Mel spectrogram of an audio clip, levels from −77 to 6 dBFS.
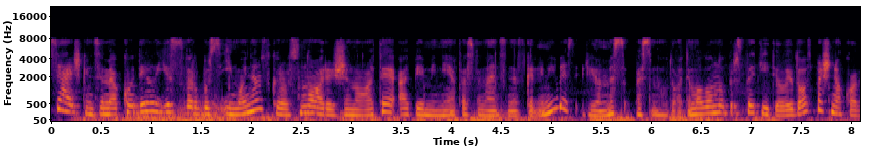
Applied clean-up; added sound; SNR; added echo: none; Wind; 7 dB; none.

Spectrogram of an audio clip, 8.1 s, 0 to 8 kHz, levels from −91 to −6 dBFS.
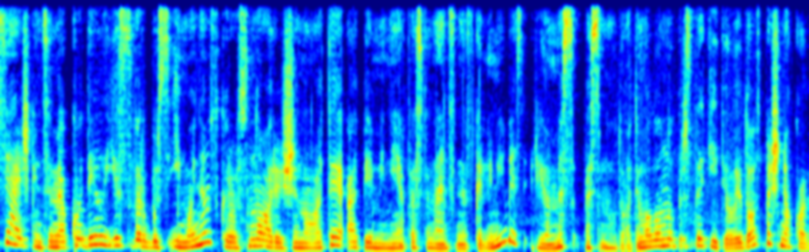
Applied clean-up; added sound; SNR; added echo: none; none; none; none.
